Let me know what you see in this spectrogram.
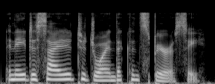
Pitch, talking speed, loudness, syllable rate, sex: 205 Hz, 195 wpm, -17 LUFS, 6.1 syllables/s, female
